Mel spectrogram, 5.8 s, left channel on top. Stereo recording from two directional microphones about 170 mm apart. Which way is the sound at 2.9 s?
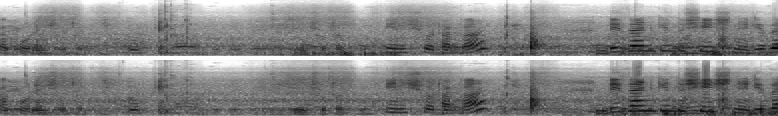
5° left (ahead or behind).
